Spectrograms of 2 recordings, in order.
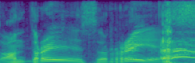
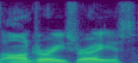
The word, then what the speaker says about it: Andres Reyes: Well, Boo Boo was telling me how to put a little Latin flair on it. It's Andres Reyes. Hey, that's pretty good, yeah, Pete. So he's telling me don't just say it like a Anglo, which I am, just Andres Reyes.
